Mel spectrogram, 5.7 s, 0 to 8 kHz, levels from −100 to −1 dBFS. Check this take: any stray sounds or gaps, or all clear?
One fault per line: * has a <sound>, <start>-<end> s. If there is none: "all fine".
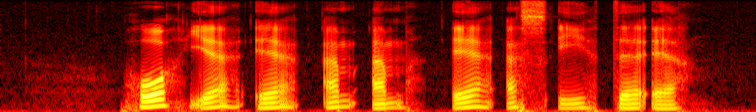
all fine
